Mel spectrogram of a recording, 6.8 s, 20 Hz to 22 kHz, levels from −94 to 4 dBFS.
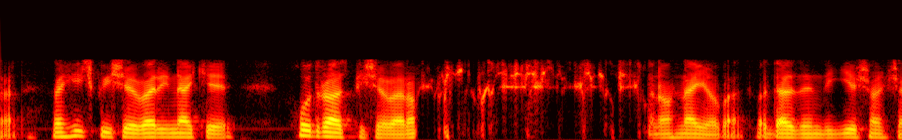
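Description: From 3.10 to 4.94 s the narrowband AMR speech gives way to garbled, warbling noise that barely follows it: a codec payload misread, probably octet-aligned frames being unpacked as bandwidth-efficient. Unlike packet loss, there are no gaps or concealment fades, only continuous nonsense until the clip recovers.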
